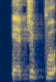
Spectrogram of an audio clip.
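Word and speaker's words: يجب: Itu bacanya bukan ya jibu tapi apa? Ya jubbu ayaktau.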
